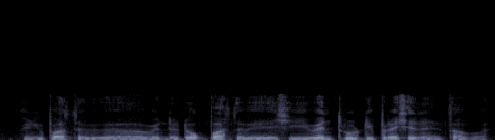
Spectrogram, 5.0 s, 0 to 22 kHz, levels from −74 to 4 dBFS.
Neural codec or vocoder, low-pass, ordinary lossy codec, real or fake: vocoder, 24 kHz, 100 mel bands, Vocos; 7.2 kHz; none; fake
